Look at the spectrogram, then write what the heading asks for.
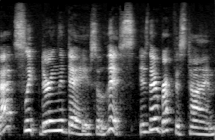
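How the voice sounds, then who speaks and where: A woman puts on a character voice, high in pitch, and talks at a moderate pace. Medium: read story.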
